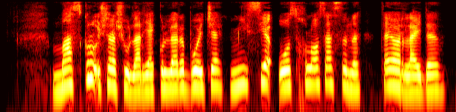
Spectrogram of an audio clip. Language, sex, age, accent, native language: Uzbek, male, 12-17, Farg'ona, Uzbek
